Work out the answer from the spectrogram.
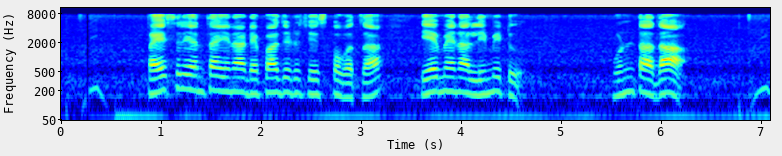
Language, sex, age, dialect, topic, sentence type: Telugu, female, 31-35, Telangana, banking, question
